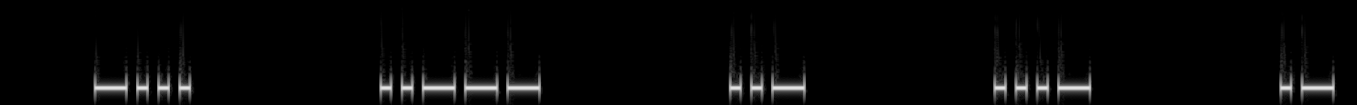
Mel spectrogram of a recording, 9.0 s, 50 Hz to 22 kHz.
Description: Morse code, heard as a keyed tone, about 17 wpm, spaced as for 6 wpm, 700 Hz. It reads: B2UVA
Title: USA Call Signs - 6 Characters - 6x Character Spacing - 17wpm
